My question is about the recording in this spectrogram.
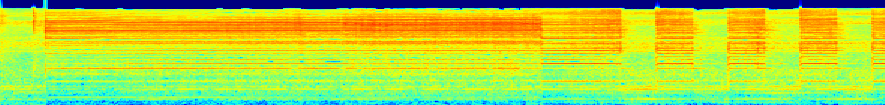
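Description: TIG welding arc buzzing steadily while a seam is laid, then struck in short on-off bursts, five or six of them, near the end.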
